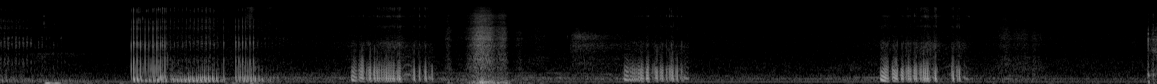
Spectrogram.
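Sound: cat snoring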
